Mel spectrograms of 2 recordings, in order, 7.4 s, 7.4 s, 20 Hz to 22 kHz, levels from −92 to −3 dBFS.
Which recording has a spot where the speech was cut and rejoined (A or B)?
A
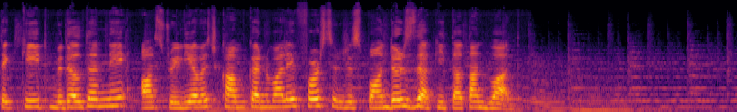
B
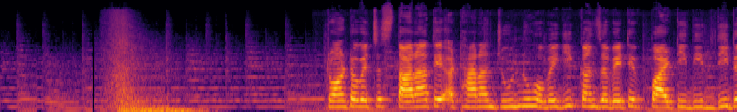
B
